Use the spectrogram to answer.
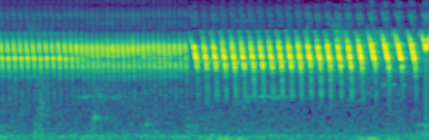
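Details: Canary singing to stimulate lazy birds: a sustained high rolling trill that shifts midway into a louder, slower series of pulsed notes, each repeated rapidly.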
